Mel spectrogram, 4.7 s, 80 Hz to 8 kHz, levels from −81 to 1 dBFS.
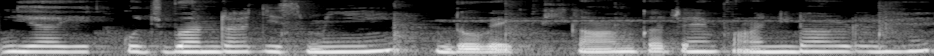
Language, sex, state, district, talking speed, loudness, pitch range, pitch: Hindi, female, Chhattisgarh, Kabirdham, 230 wpm, -14 LUFS, 240-255 Hz, 250 Hz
